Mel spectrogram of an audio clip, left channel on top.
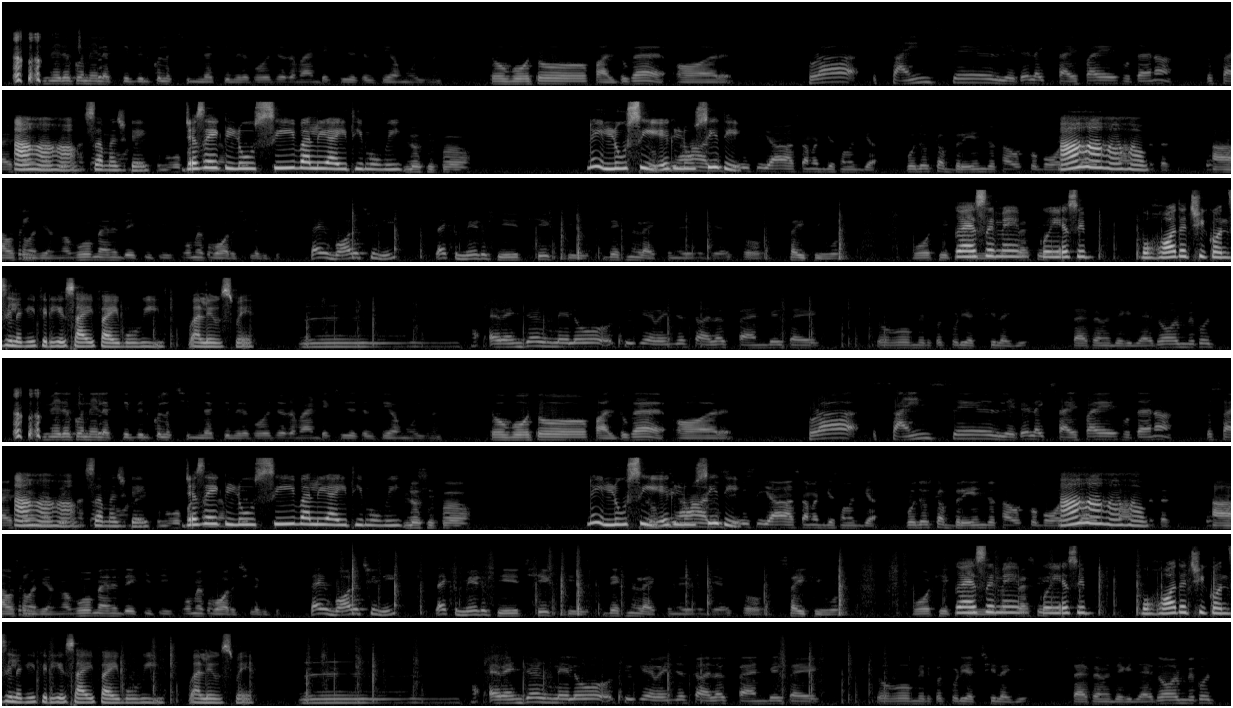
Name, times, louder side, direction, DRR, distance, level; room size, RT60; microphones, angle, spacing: voice 1, 0.4-4.4 4.9-7.3 8.1-8.6 8.9-11.7 12.0-14.6 16.3-17.0 18.7-21.0 21.3-23.6 23.9-24.0 24.4-27.3 27.7-28.5 28.9-33.0 33.7-35.2 39.8-45.0 45.6-47.1 47.6-49.0, right 2 dB, 60° right, 2.9 m, -41 dB
voice 2, 12.4-13.8 14.1-16.3 18.1-19.7 22.9-23.8 34.1-35.5 36.0-39.4, left 3 dB, 15° left, 0.3 m, -27 dB
sound 1, 27.7-29.5 29.9-31.8 32.0-32.6 32.9-36.9 37.2-39.4 39.8-41.1 41.6-44.1 44.6-46.1, right 5 dB, 45° right, 1.0 m, -51 dB
open air
head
